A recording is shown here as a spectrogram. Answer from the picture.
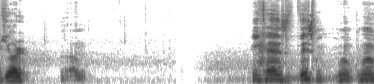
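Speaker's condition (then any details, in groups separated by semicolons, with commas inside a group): Cerebral palsy; affects all muscles; able to speak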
